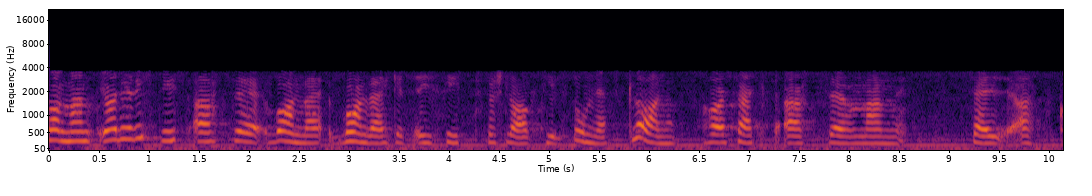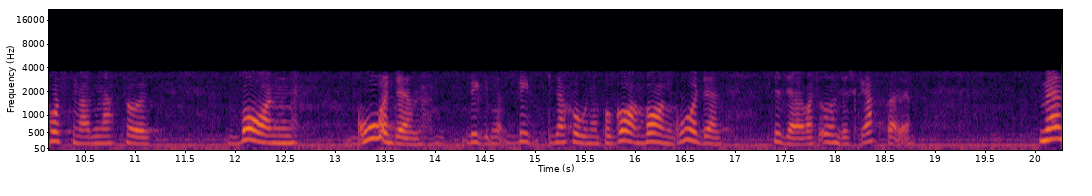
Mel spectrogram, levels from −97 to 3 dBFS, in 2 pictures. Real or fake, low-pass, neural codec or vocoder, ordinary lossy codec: fake; 3.6 kHz; codec, 16 kHz, 4 kbps, FreqCodec, smaller model; AAC, 32 kbps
